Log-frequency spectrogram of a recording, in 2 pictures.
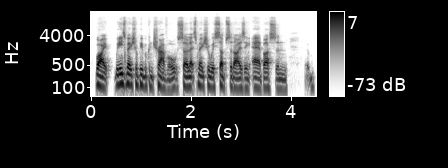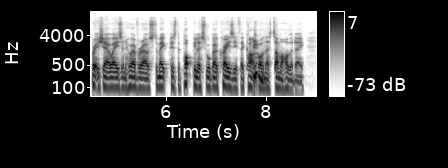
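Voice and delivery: ordinary talk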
